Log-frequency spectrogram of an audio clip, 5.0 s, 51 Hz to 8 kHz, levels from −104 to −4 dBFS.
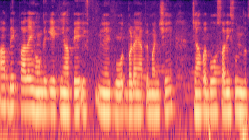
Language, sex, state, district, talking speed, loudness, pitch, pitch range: Hindi, male, Haryana, Rohtak, 250 wpm, -15 LUFS, 140 Hz, 135-145 Hz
